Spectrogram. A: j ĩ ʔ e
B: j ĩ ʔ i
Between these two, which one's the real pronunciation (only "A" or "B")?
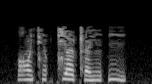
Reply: B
